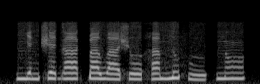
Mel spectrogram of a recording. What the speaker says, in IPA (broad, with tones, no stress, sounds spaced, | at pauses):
ɲ ɛ˨ ŋ ʃ ɛ˧ ɡ aː˧ k͡p a˧ w aː˨ ʃ oː˨ h aː˧ m n u˦ f u˨ | n ɔ̃˦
